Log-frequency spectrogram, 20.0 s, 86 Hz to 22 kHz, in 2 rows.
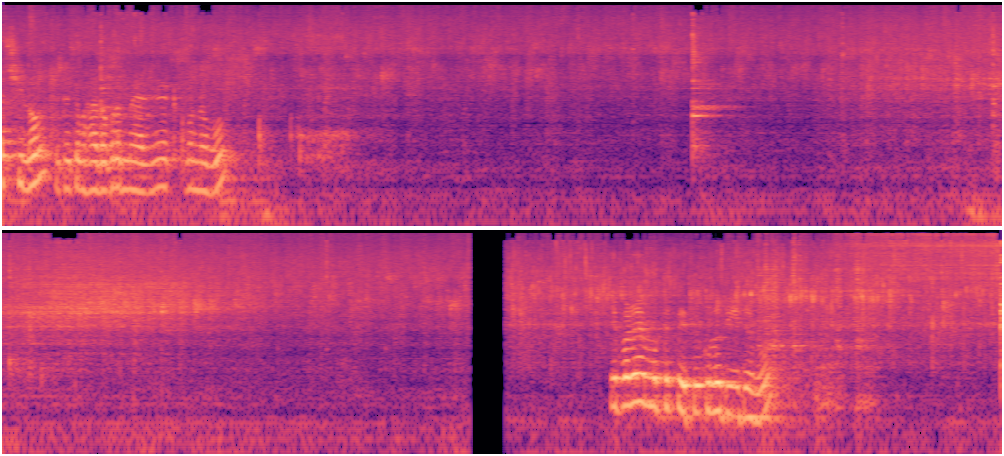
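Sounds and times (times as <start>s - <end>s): potatoes sizzling in a pan: 0.0s - 20.0s
sharp clink: 6.9s - 7.3s.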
